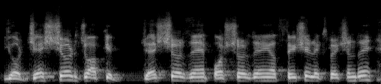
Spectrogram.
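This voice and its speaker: A man's voice: a little high, brisk, darkish tone, poor audio. A man giving an online lecture on communication skills, explaining patiently and mixing Hindi and mid-sentence over a video call. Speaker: webinar lecturer.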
